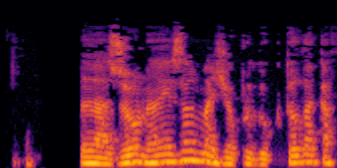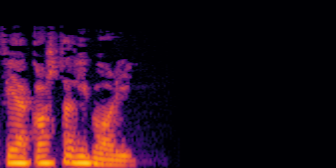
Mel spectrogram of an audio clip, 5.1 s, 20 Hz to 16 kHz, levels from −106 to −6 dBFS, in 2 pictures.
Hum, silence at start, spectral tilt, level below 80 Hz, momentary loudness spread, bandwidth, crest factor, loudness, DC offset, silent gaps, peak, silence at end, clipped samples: none; 0.2 s; -6.5 dB/octave; -64 dBFS; 6 LU; 7.8 kHz; 16 dB; -28 LUFS; under 0.1%; 0.34-0.59 s; -12 dBFS; 1.55 s; under 0.1%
